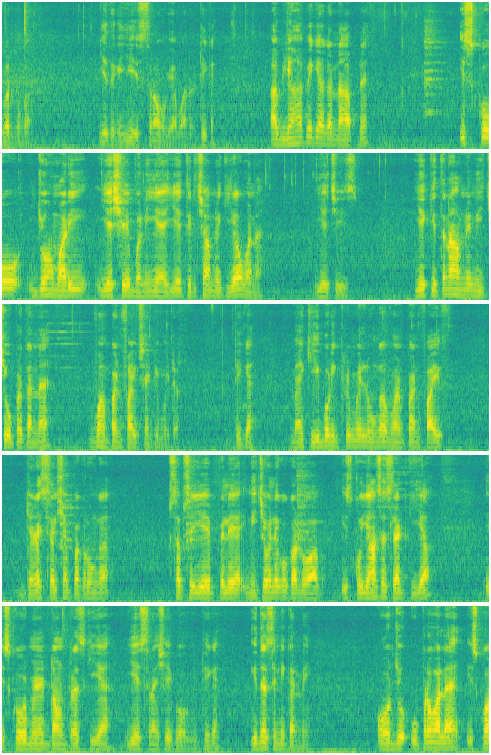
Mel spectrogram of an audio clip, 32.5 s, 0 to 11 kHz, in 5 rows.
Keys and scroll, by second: 0.0 2, 0.3 Return, 2.9 v, 3.0 space, 5.1 super+-, 7.8 typing, 9.8-11.9 typing, 14.0 super+-, 14.1 super+-, 14.3 super+-, 15.0 z, 16.2 typing, 17.8-19.0 typing, 26.7 Page_Down.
